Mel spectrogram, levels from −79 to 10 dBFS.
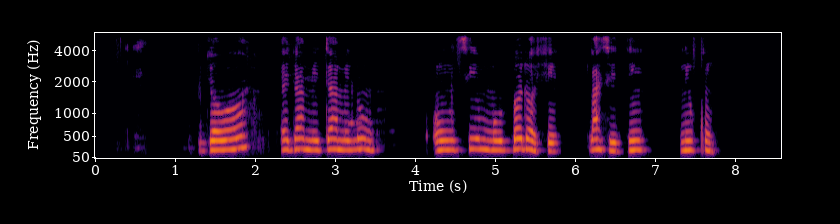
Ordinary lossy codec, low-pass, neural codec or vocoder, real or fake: none; 5.4 kHz; none; real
